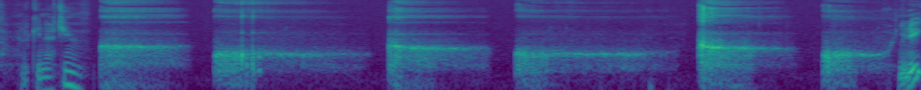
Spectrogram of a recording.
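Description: A toy helmet plays a loud, hissing mechanical breathing sound in bursts.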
